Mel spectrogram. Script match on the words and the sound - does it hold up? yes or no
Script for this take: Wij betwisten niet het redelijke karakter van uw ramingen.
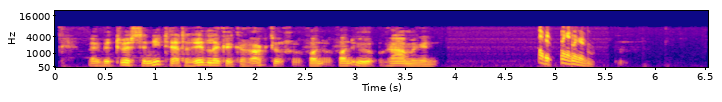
no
